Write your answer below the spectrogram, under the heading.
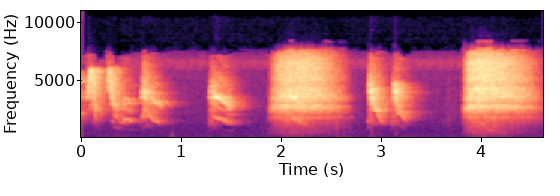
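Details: Young yellow-bellied prinia from Palembang practicing its song. Short clusters of two or three sharp chirps alternate with longer harsh, buzzy bursts, about five phrases in under five seconds.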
